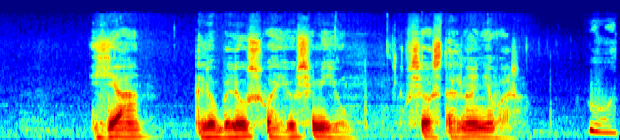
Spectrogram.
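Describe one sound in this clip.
A middle-aged man speaks in a low, serious voice close by.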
